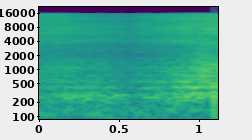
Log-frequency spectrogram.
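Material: Nothing is struck.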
